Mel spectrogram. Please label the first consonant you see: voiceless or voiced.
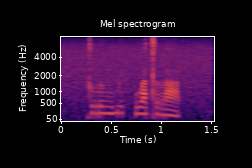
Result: voiceless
